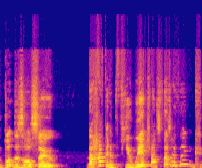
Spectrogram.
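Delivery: voice breaking partway through. Speaker talking about weird transfers, voice cracking. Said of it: "that was a voice crack".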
